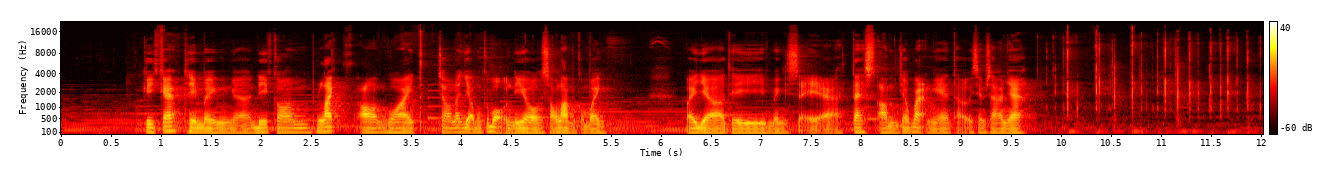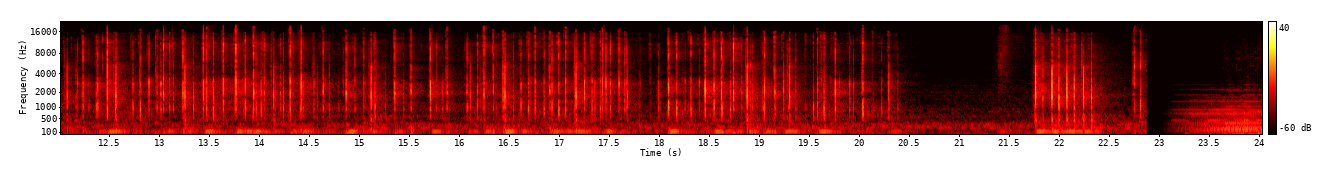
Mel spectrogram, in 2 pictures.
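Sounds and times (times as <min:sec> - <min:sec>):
mechanical keyboard typing: 0:09.8 - 0:20.4, 0:21.7 - 0:22.9.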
